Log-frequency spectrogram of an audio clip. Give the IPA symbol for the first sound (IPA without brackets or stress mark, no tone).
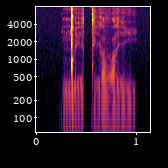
ŋ͡ǃ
